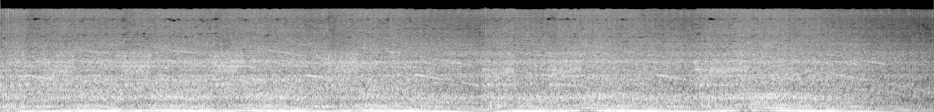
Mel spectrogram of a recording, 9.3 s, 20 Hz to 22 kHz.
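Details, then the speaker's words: Isuzu Panther L 1740 diesel after piston ring and piston replacement, warm at 82 °C, idling, no exhaust smoke. Smooth, steady, even beat with no knock or misfire: normal diesel idle. "ee knapotnya sudah hilang asap tidak mengeluarkan asap kondisi stasioner suara mesinnya seperti ini halus ya"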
